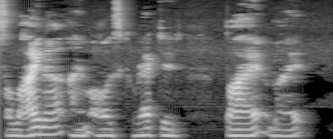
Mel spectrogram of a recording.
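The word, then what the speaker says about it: Celina: c e l i n a it is pronounced Salina I'm always corrected by my sisterin-law who lives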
